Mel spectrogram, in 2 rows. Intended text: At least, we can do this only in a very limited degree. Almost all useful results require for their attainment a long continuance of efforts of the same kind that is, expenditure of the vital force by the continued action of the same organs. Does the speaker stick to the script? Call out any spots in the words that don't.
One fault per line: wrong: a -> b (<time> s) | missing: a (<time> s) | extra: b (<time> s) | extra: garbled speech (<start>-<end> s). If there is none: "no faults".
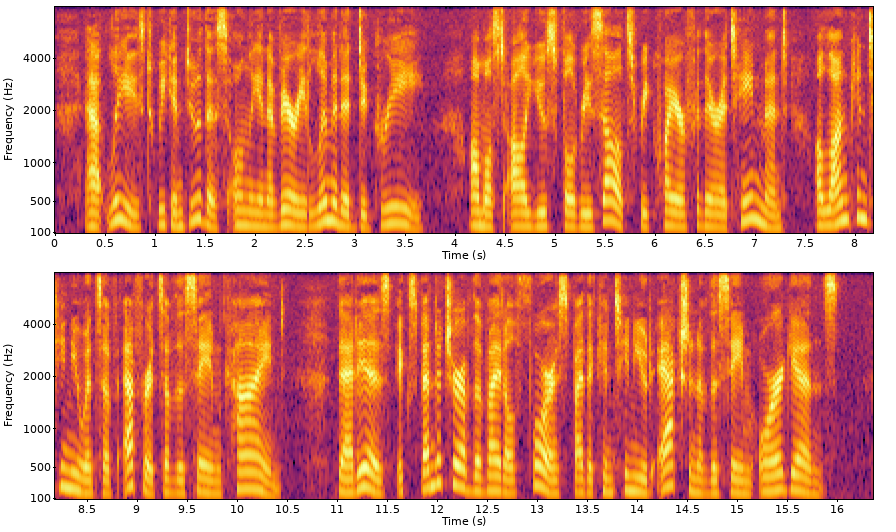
no faults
